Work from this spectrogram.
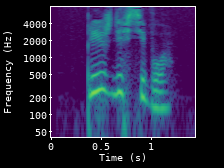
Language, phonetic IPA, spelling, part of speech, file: Russian, [ˈprʲeʐdʲe fsʲɪˈvo], прежде всего, adverb, Ru-прежде всего.ogg
- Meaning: 1. first of all 2. above all 3. in the first place 4. to begin with 5. primarily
